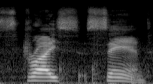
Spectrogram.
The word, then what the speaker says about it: Streisand: nice sand there's no there's no tea so it's try no tea in the middle T at the beginning it's stress sand okay I think I'm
